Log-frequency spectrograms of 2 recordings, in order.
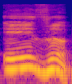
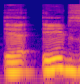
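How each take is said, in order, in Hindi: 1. यह शब्द 'j' की आवाज़ से खत्म होता है। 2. यह शब्द 'ds' की आवाज़ से खत्म होता है। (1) "इसको बोलेंगे एज" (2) "एड्स नहीं बोलेंगे इसको"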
